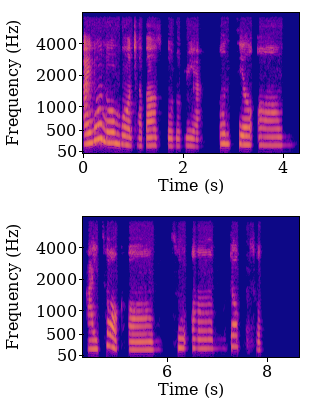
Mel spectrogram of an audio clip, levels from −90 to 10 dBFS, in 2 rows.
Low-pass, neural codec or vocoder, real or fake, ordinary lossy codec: 7.2 kHz; none; real; none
